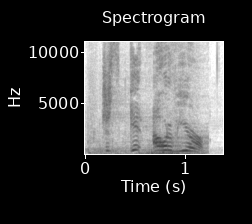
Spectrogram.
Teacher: hear she emphasized the word out just get out of here the T sound in get is a stop te we don't actually hear it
